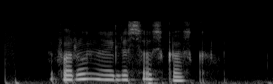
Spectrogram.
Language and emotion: Russian, neutral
